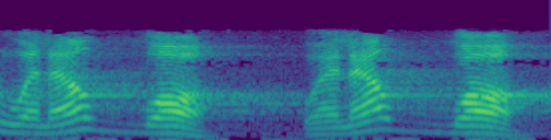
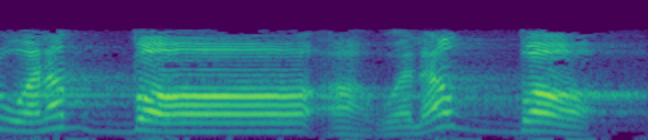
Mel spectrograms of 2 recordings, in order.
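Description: First: Slow ولا الضا with the ضاد released soft, not stopped; soft ḍād demo. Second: Slow, louder ولا الضاء with a stopped, d-like ضاد; imitating hard ḍād. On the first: Shown as a demonstration. Teacher showing students the correct soft ḍād. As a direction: let the ضاد in ولا الضا flow without a stop. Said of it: "ما فيهاش صفة الشدة". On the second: Teacher mocking Egyptian readers' hard ḍād. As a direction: hit the ضاد like an emphatic dāl. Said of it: "ينطقون الضاد شديدة".

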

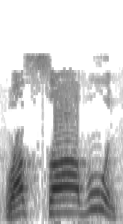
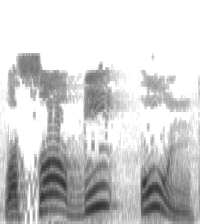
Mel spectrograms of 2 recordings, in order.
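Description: First: والصابون with no hamza; Warsh reading. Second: Slow والصابئون with bi, then hamza-u; Hafs reading. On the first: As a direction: say والصابون as "was-saabuun". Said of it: "قرأ بضم الباء وحذف الهمزة". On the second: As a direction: say والصابئون as "was-saabi'uun". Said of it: "حفص قرأ بكسر الباء". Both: Shown as a demonstration.

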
